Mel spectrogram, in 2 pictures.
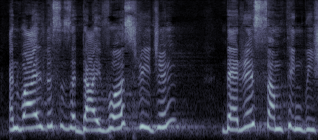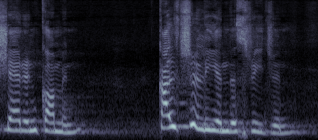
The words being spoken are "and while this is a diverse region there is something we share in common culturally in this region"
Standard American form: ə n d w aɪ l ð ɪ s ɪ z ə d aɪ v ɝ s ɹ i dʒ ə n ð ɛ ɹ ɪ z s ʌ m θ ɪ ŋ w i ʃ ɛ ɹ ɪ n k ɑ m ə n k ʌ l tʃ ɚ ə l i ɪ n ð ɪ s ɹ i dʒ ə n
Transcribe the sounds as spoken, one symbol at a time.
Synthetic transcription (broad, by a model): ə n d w aɪ l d ɪ s ɪ z ə d aɪ v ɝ s ɹ i dʒ ə n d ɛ ɹ ɪ z s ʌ m t ɪ ŋ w i ʃ ɛ ɹ ɪ n k ɑ m ə n k ʌ l tʃ ɚ ə l i ɪ n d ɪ s ɹ i dʒ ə n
